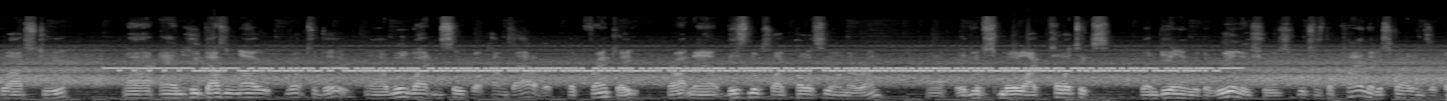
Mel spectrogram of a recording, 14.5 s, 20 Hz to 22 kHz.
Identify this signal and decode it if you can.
RTTY (50 baud, 170 Hz shift), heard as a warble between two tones, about 1430 Hz centre, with radio static. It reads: THE COVER ART IS BY JUSTINE KURLAND, AND IS CALLED SNOW ANGELS.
